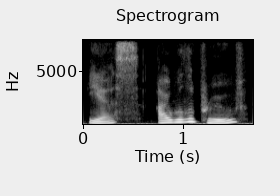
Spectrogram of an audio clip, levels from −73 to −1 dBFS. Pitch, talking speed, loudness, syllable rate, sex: 200 Hz, 105 wpm, -15 LUFS, 4.2 syllables/s, female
